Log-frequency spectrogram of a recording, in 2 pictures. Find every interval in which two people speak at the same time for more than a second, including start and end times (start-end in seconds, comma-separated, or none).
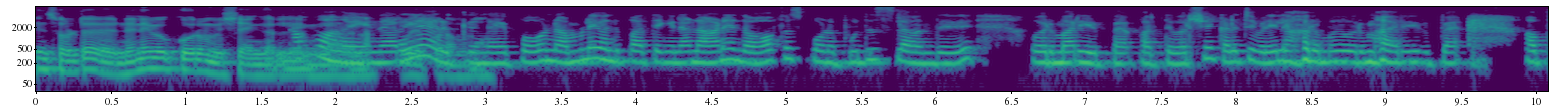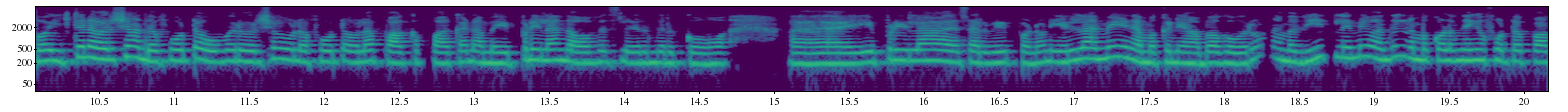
1.8-3.0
